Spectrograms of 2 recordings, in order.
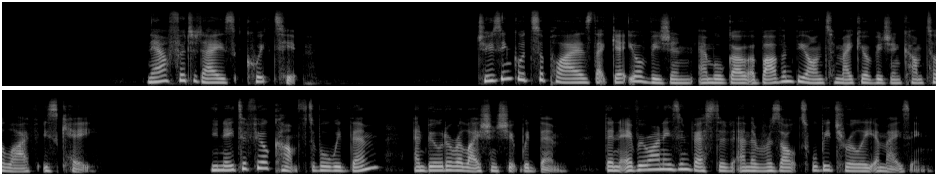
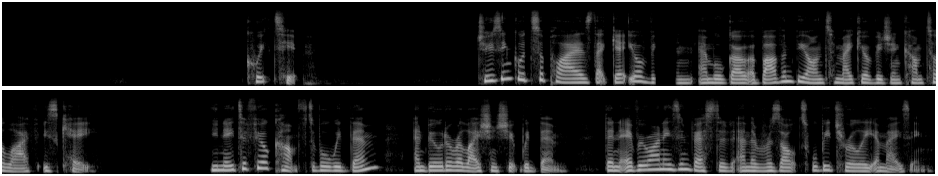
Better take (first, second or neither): first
